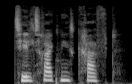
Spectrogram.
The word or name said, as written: tiltrækningskraft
